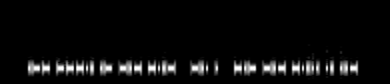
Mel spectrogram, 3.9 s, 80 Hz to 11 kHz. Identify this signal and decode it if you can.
Morse code, heard as a keyed tone, about 51 wpm, 700 Hz. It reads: W8AKX DE KK6IU
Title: USA Callsign DE Callsign - 5 Characters - 50wpm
